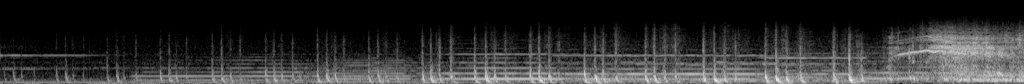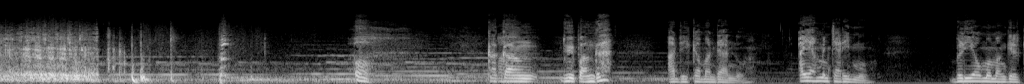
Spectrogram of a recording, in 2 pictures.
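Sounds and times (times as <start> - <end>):
horse hooves clip-clopping with a rider: 0.0 - 12.6
horse neighing: 8.8 - 11.3
speech: 15.4 - 16.4, 17.0 - 19.0, 19.7 - 20.4.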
